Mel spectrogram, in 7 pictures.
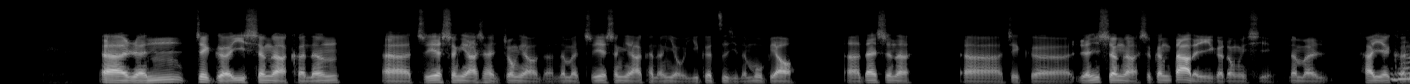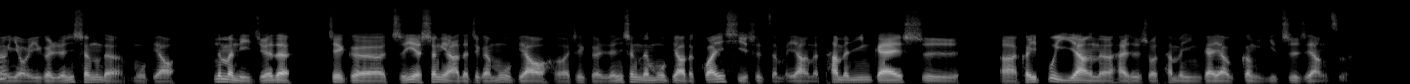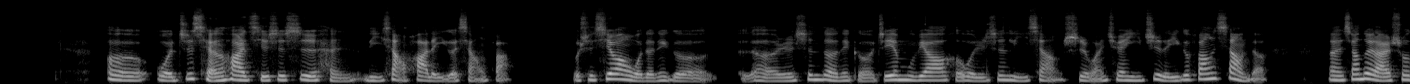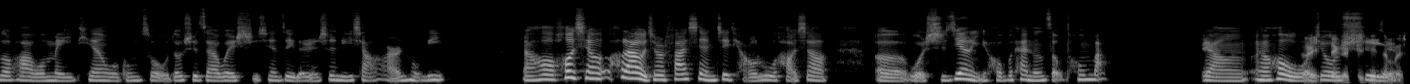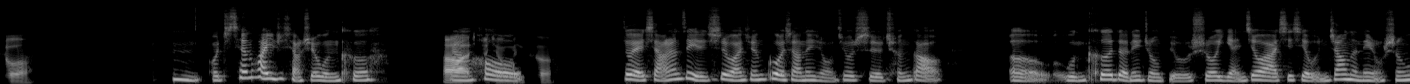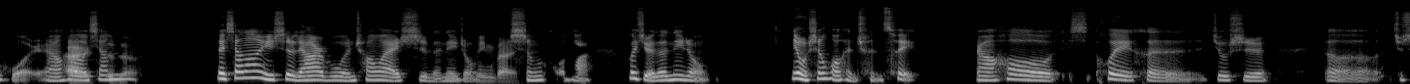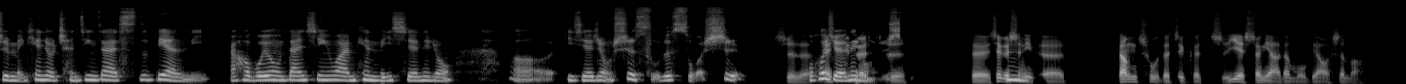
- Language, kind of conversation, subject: Chinese, podcast, 你觉得人生目标和职业目标应该一致吗？
- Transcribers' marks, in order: "是的" said as "使的"; "后来" said as "后迁"; "然" said as "让"; other background noise; chuckle; lip smack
